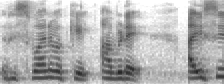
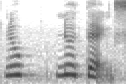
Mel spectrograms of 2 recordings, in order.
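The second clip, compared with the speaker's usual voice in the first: higher, much softer disguised refusal; 6 semitones higher, 9 dB quieter, much slower than usual. Acted. Rasiya hides her voice from husband, higher and softer. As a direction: mask your voice so he won't know it. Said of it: "അവൾ ശബ്ദം മാറ്റി".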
